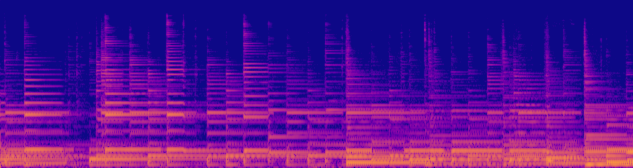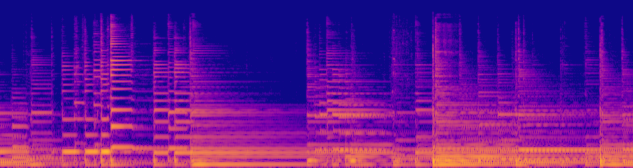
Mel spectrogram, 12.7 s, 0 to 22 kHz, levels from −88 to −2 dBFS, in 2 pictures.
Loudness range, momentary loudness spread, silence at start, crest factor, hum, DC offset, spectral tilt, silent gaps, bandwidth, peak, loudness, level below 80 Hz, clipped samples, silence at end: 6 LU; 12 LU; 0 s; 20 dB; none; under 0.1%; -6.5 dB/octave; none; 15.5 kHz; -10 dBFS; -30 LUFS; -50 dBFS; under 0.1%; 0 s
